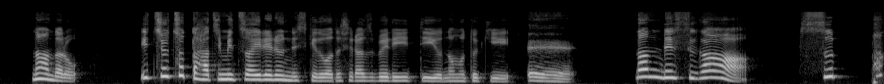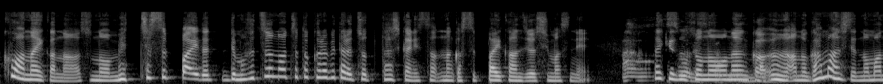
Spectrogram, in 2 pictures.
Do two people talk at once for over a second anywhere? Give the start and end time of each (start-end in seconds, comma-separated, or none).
15.4-16.8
